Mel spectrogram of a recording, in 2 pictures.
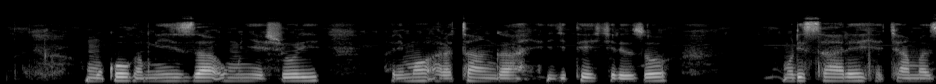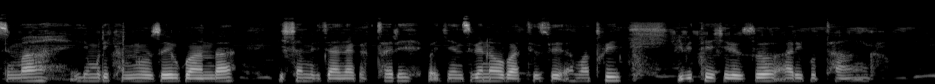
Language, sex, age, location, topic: Kinyarwanda, male, 25-35, Nyagatare, government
